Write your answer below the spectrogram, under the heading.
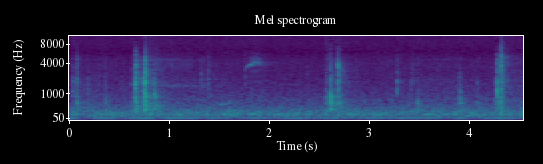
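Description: Light handling clicks and knocks from a plastic anatomical leg model being turned in the hands: three short sharp ones, the loudest about a second in, one halfway and one near the end, over a steady low room hum.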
